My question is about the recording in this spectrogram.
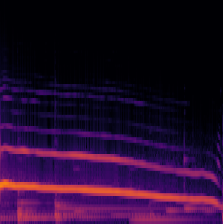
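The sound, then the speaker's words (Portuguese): A loud, drawn-out moo voiced by a person imitating a cow, one long call sliding slowly downward in pitch, with soft background music underneath. “Então a criatura olhou para, para a mimosa e. Mu!”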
